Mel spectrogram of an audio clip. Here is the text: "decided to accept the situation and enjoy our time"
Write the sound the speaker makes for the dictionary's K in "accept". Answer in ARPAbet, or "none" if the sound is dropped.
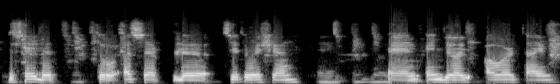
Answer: none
